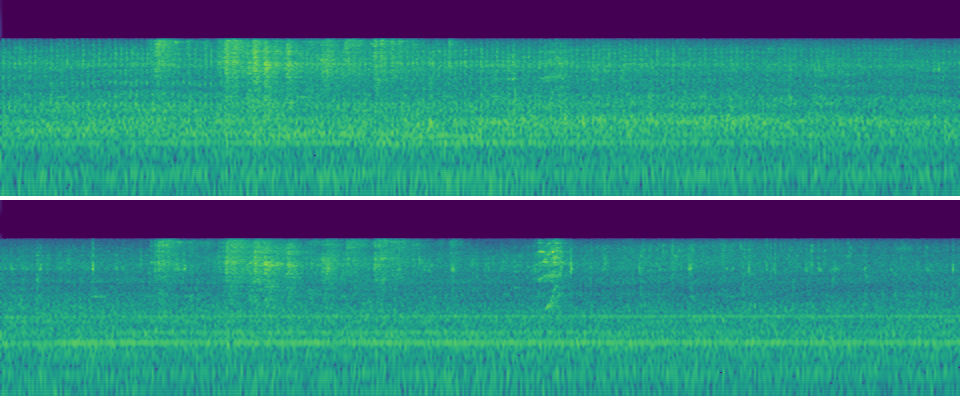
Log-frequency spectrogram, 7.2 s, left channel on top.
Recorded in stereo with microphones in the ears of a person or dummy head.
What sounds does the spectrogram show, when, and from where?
1.1 s keys jangling: 80° left, 6 m; by 3.5 s 70° left (ahead or behind), 4.5 m
4.0 s cutlery clinking: 55° right (ahead or behind), 1.6 m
